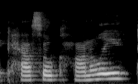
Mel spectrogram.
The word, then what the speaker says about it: Castle Connolly: Castle Connolly top doctor. Am I pronouncing that right? – Yes, that's right.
